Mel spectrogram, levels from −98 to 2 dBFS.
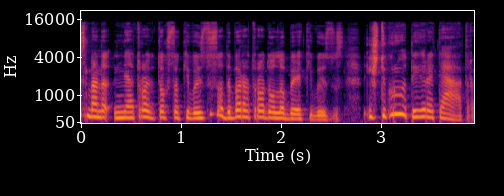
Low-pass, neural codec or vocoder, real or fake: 14.4 kHz; none; real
